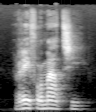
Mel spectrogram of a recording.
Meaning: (proper noun) the Protestant Reformation; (noun) reformation
- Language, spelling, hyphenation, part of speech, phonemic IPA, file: Dutch, reformatie, re‧for‧ma‧tie, proper noun / noun, /ˌreː.fɔrˈmaː.(t)si/, Nl-reformatie.ogg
